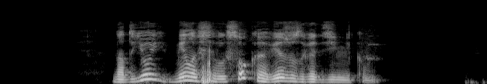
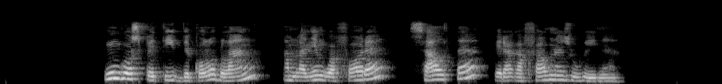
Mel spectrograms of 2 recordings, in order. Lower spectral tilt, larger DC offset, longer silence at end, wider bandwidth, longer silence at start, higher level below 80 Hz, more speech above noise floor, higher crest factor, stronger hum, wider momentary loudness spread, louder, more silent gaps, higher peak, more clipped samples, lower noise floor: first, -6.5 dB/octave vs -5 dB/octave; neither; about the same, 1.1 s vs 1 s; about the same, 8.2 kHz vs 7.8 kHz; about the same, 1.15 s vs 1.05 s; first, -46 dBFS vs -64 dBFS; second, 63 dB vs over 72 dB; about the same, 20 dB vs 18 dB; neither; first, 12 LU vs 9 LU; about the same, -20 LUFS vs -19 LUFS; second, none vs 2.72-2.83 s, 4.00-4.07 s; about the same, -2 dBFS vs -2 dBFS; neither; second, -82 dBFS vs under -90 dBFS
